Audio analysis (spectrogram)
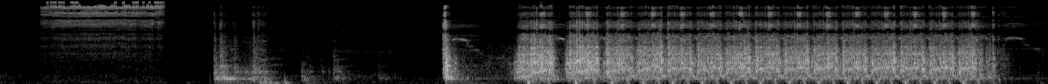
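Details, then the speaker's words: Greenfield Model 11 ride-on mower, Briggs & Stratton 11 hp, sat over five years, first start attempts with fuel added: stop-start cranking, sharp pop and rough uneven chuffing; intermittent firing with backfire through the carburettor. "Well, heard something, so I wouldn't say she's running yet, but definitely something's firing. Nothing like a backfire at the Carby to wake you up in the morning."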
